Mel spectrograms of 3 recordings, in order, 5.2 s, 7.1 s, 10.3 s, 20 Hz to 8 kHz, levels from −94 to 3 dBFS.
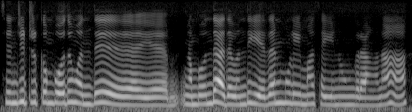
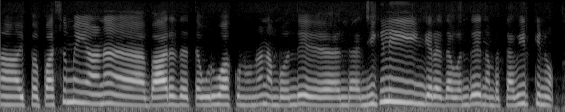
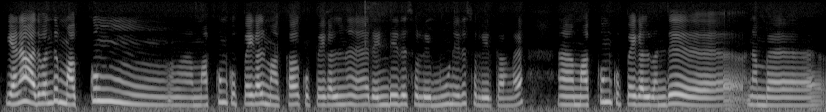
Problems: constant background noise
